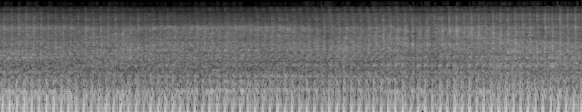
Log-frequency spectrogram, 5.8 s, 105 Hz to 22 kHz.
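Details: Honda CBR250R motorcycle engine idling with a fast, steady metallic rattle over its low thrum; the owner does not know the cause.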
